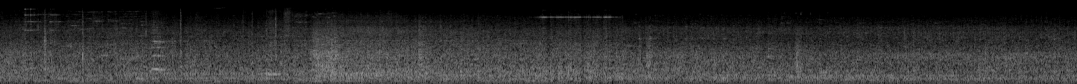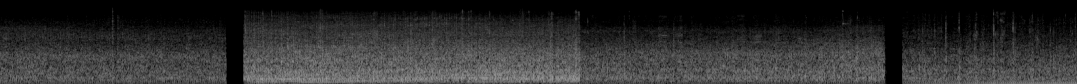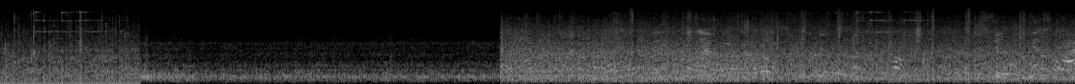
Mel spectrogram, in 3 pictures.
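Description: Urban street traffic: a steady mix of motor vehicle engines and street noise with indistinct voices, changing abruptly at several cuts between shots. Two brief dropouts break the sound near the middle. A louder engine stands out for a few seconds in one shot.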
